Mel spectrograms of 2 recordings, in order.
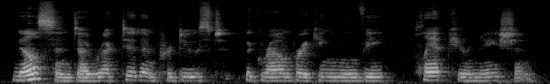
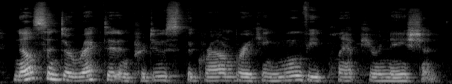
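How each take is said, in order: Both takes have the same delivery.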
